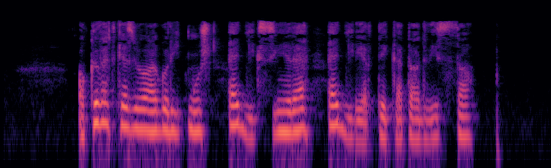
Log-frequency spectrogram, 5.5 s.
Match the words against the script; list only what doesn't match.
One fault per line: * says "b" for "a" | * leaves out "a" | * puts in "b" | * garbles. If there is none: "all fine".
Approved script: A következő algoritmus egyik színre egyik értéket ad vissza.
all fine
